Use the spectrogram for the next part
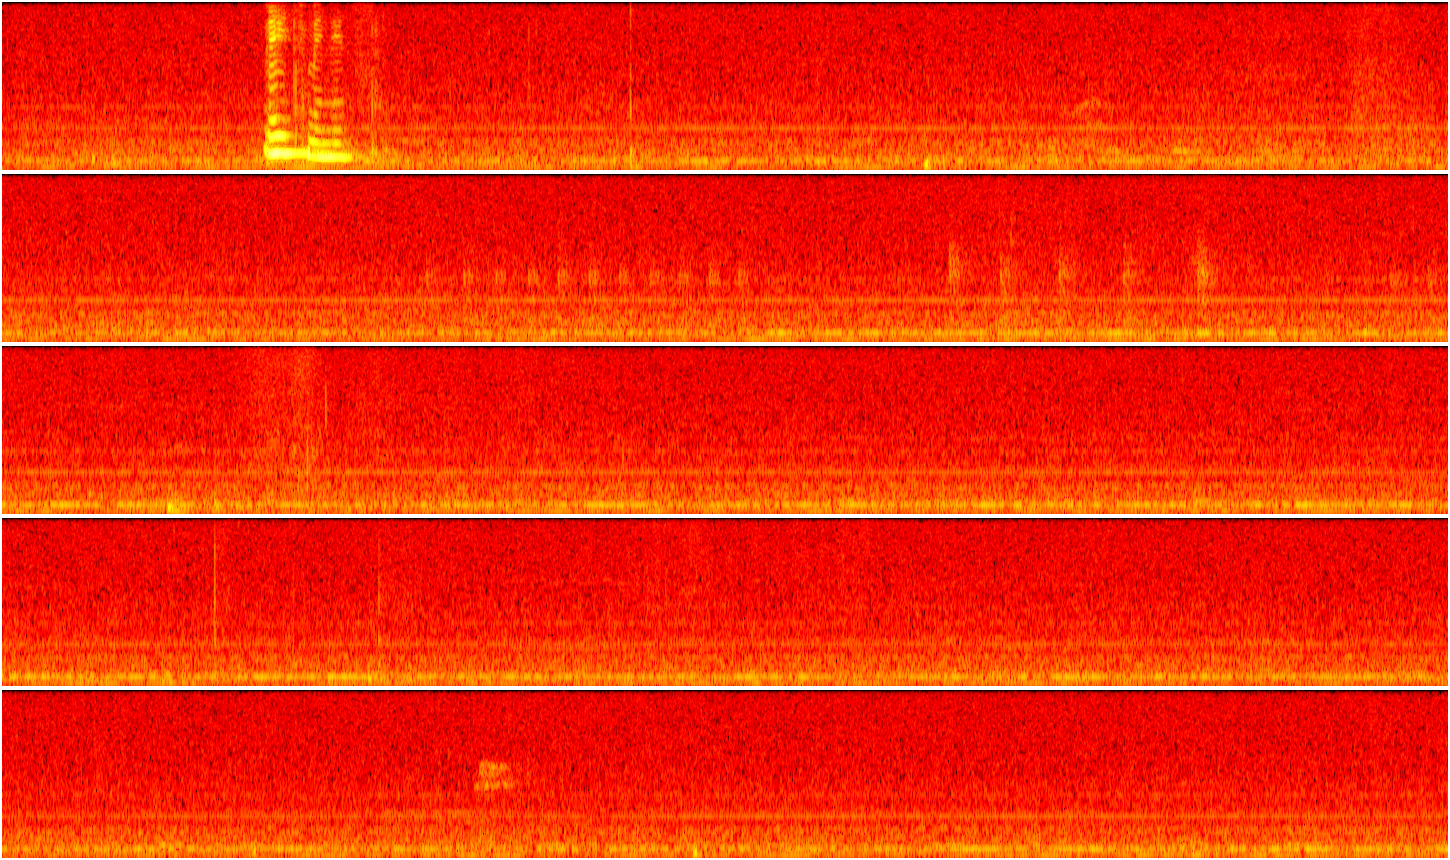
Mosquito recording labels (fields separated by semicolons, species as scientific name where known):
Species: no mosquito; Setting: insect culture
